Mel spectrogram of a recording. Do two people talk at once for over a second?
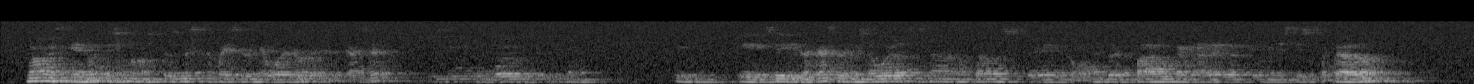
No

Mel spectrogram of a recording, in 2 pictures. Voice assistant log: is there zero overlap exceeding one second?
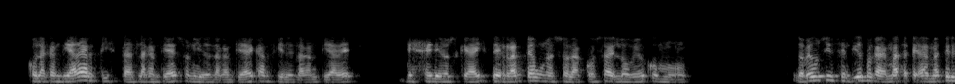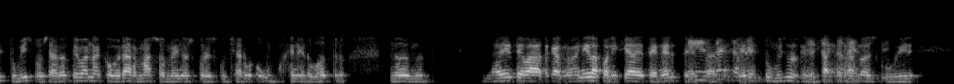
No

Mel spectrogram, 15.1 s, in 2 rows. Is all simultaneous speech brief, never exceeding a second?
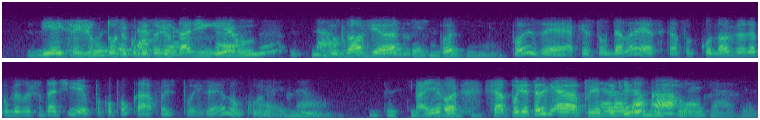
No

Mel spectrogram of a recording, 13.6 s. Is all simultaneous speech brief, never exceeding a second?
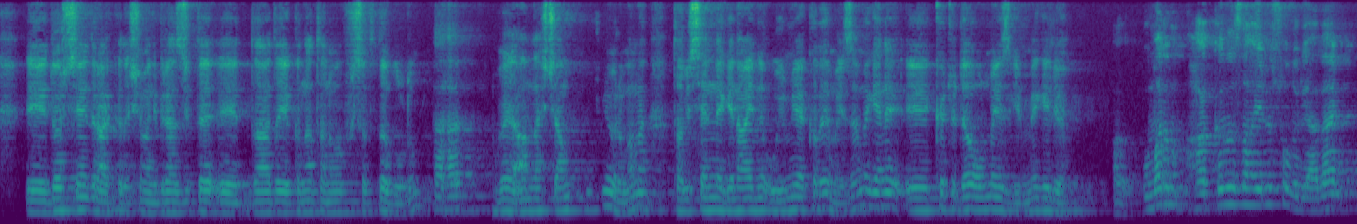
Yes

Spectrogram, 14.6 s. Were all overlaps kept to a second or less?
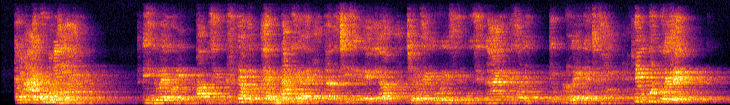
No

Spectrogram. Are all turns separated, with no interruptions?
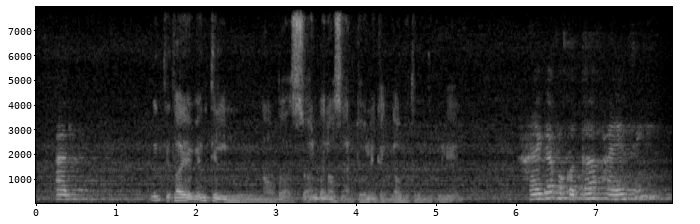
Yes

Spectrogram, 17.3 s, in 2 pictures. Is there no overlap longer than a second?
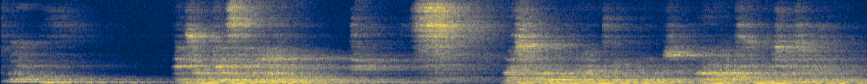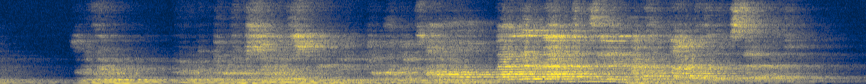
Yes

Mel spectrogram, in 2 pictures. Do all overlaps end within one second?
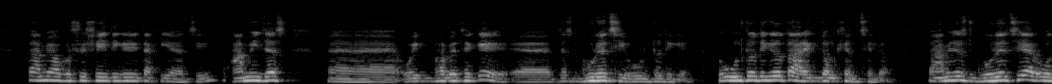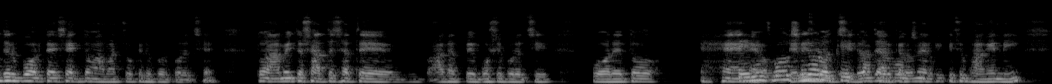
No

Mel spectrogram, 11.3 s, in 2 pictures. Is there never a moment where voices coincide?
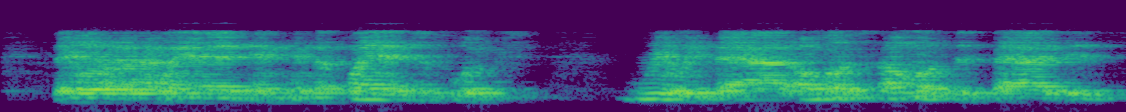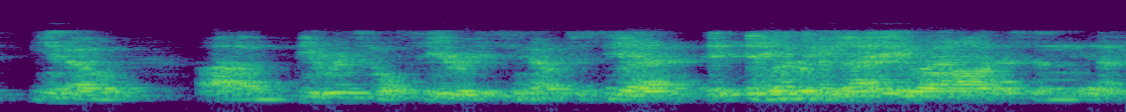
No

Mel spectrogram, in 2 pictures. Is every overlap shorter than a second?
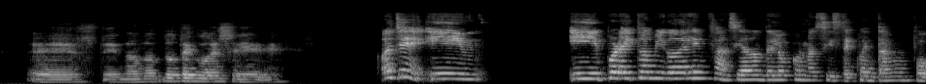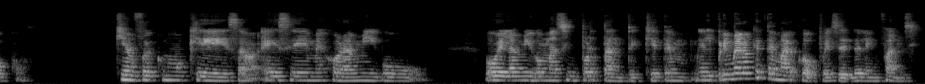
Yes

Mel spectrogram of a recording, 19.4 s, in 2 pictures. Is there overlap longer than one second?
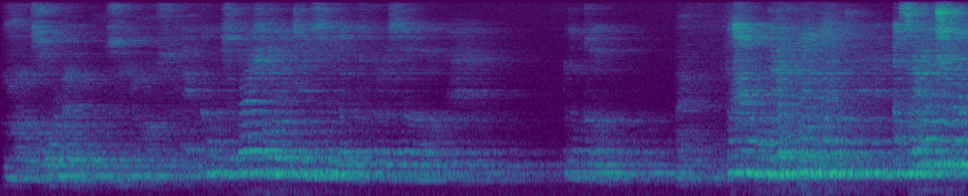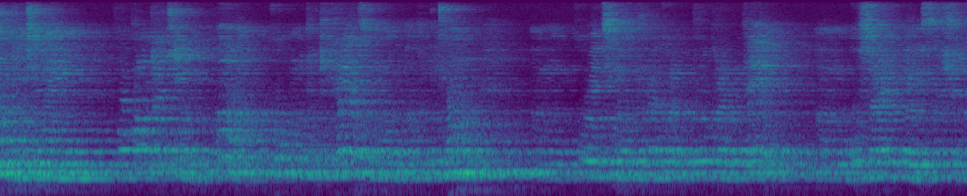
No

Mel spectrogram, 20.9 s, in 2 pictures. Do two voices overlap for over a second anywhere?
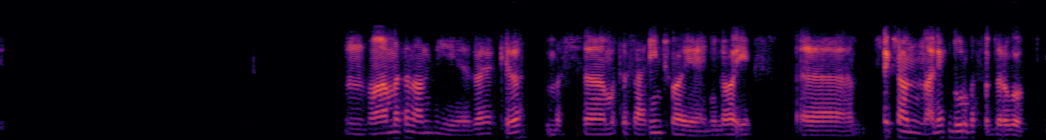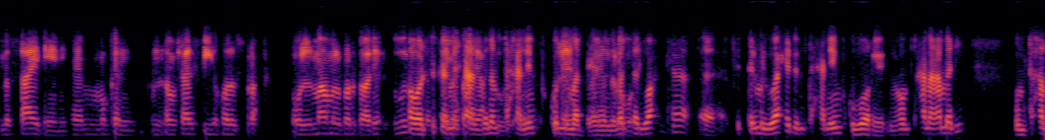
Yes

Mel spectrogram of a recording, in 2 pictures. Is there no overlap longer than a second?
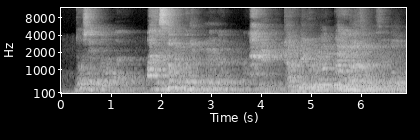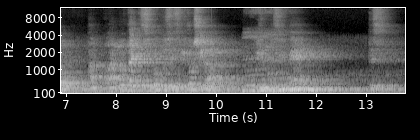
No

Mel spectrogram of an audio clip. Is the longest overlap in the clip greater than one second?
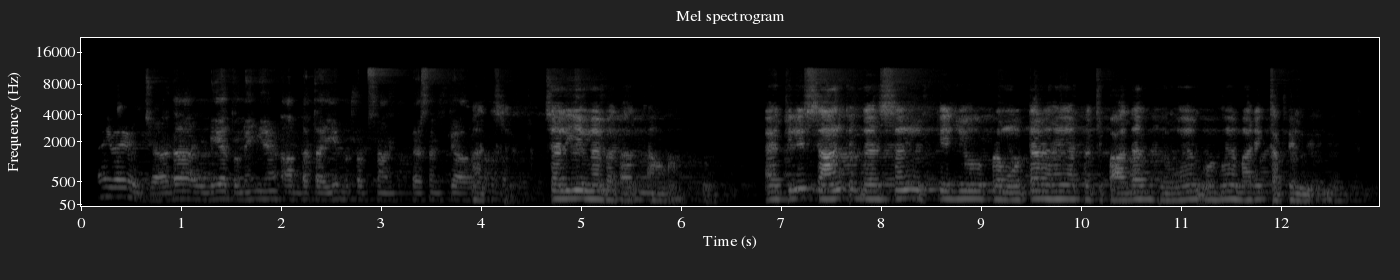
No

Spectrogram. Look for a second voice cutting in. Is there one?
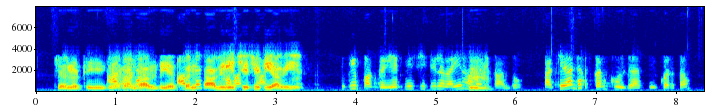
Yes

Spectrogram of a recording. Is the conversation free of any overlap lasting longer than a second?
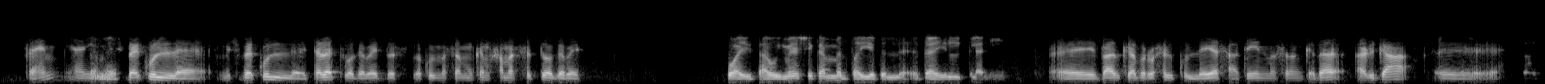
Yes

